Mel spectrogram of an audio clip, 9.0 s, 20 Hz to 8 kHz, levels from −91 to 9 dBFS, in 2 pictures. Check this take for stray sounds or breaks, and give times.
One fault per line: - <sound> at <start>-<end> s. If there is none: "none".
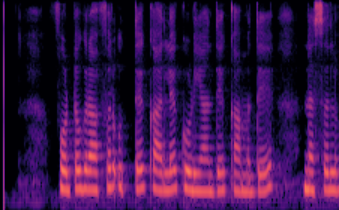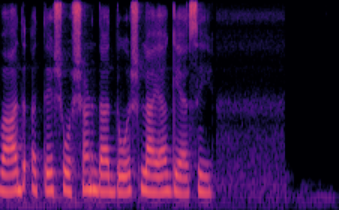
none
